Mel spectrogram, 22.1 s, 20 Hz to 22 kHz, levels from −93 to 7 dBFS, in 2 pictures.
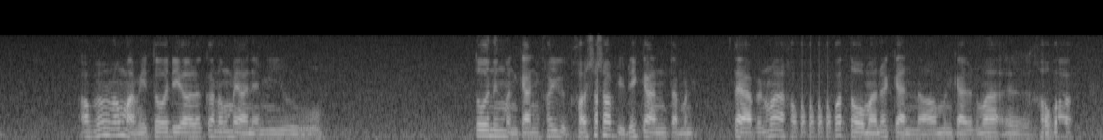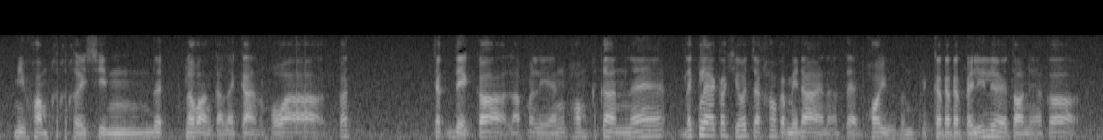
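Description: At 8.02 to 8.36 s a repeated buffer makes the speech stutter: one piece about 85 ms long, which fits a 4096-sample buffer, plays four extra times with a hard join at each repeat. Shorter double repeats follow at 11.61 to 11.78 s, 14.00 to 14.17 s and 20.48 to 20.65 s. New audio arrived late, so the device replayed its last block. The waveform shows identical segments, and the spectrogram shows copied blocks with vertical seams.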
